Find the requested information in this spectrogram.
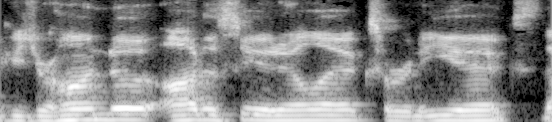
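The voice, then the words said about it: Impression of a store counter clerk. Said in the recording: “my impersonation of a dude behind the counter at a local chain store”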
